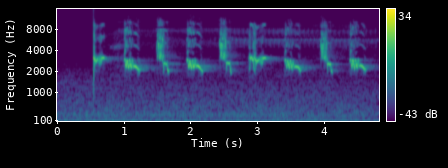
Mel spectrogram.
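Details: American Robin in spring in Michigan, a song likened to "cheery cheer up cheerio": a steady string of short, clear caroling notes, about two per second, each dipping slightly in pitch, over a quiet background.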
